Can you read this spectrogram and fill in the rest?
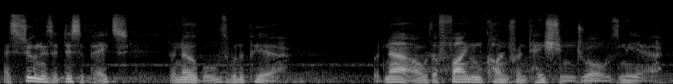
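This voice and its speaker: An actor playing a solemn, regretful leader in a video game, speaking formally and measuredly. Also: male voice, fairly low pitch, a little slow. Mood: solemn, resolute. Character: grave, regretful male mentor and leader guiding a campaign. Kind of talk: scripted video game dialogue. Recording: long hall-like reverb on the voice.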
